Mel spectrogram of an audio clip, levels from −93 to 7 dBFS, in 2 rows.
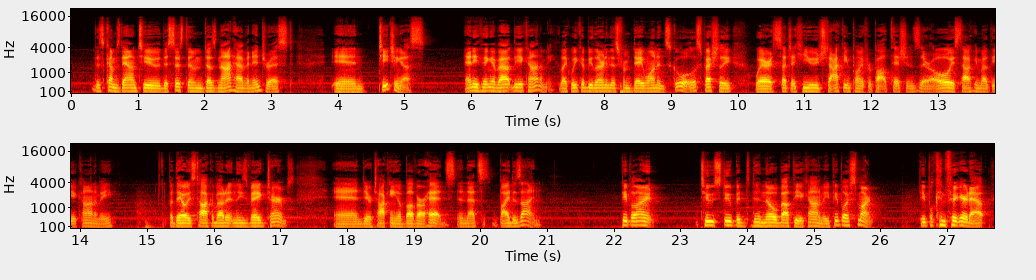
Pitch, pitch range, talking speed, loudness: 110 Hz, 105-125 Hz, 180 wpm, -24 LUFS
